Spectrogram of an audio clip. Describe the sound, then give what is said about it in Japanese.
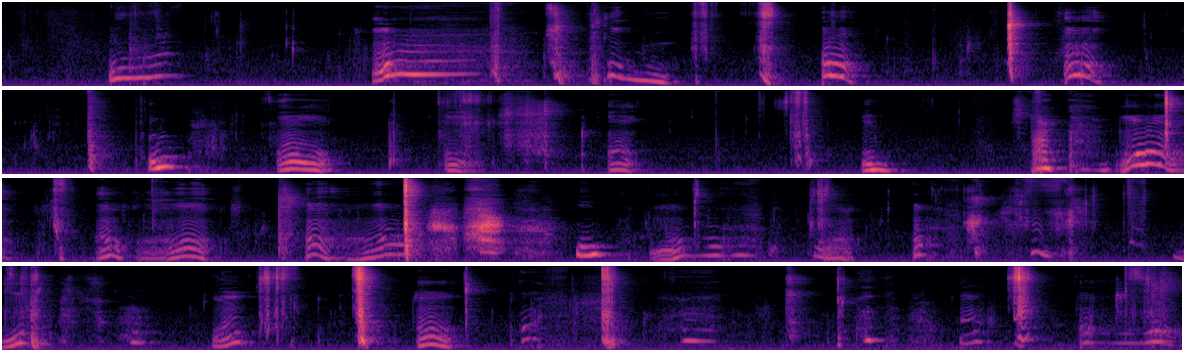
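Soft, wet licking and sucking mouth sounds make up many quiet, irregular clicks and smacks, with short pauses between them. “舐めたり吸ったり今からします。”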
